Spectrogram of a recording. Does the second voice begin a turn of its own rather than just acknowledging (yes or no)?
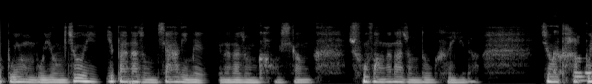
no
